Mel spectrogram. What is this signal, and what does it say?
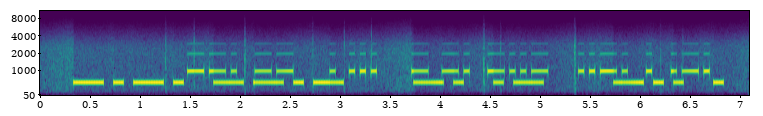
Morse code, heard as two keyed tones, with static crashes. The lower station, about 12 wpm, 540 Hz: CQ NA DE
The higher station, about 22 wpm, 980 Hz: GM ES TNX FER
